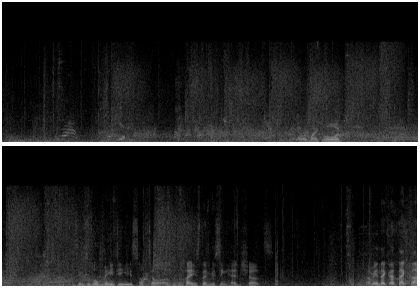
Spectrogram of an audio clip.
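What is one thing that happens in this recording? Creatures snarl and screech in a fight.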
